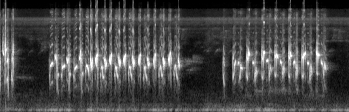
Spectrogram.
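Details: Trucukan (Yellow-vented bulbul) in loud, full song used to prompt other birds: two long bursts of quick, bubbly chattering notes, each a few seconds long, separated by a brief pause.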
